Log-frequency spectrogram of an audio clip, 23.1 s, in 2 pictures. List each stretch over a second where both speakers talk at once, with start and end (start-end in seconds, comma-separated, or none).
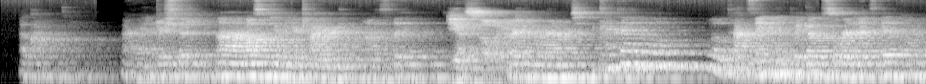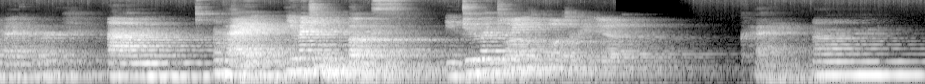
none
